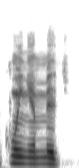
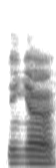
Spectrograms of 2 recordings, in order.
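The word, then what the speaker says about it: Quinyon Mitchell: But we going Quinion Mitchell. Did I say his name right? Kenyon. Kenyon. You the heck yeah. You said Queen Mitchell.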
